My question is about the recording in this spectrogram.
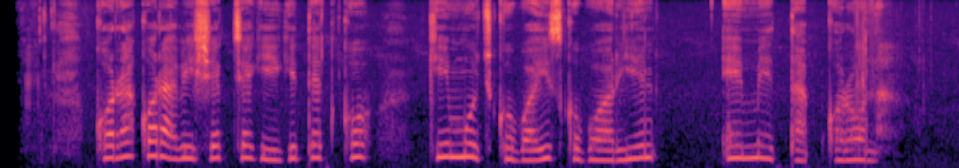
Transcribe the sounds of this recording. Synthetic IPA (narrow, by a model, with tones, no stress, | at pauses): kɔ˨ɾa˦kɔ˦ɾa˨βi˦ʃɛ˦k̚t͡ʃɛ˦kɪ˨ɡɪ˦tɛ˦tkʰo˦ | kʰɪ˦mo˦t͡ʃko˨ba˨i˦sko˨bɔ˨ɾje˦n | e˦me˦ta˨p̚kʰɔ˨ɾɔ˦na˨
